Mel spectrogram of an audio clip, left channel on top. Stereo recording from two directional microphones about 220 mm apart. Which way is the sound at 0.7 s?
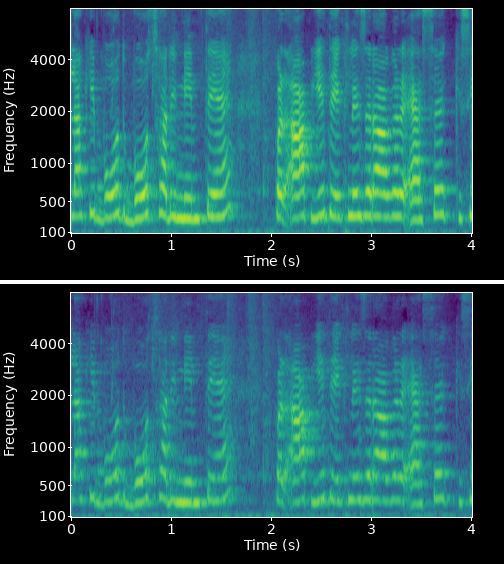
50° left (ahead or behind).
